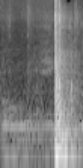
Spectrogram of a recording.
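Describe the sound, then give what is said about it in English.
A cup of water gets knocked over with a single dull thunk, followed by a brief rush of noise as it settles. Quiet before, no voices. “Yes, I knocked my water over.”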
